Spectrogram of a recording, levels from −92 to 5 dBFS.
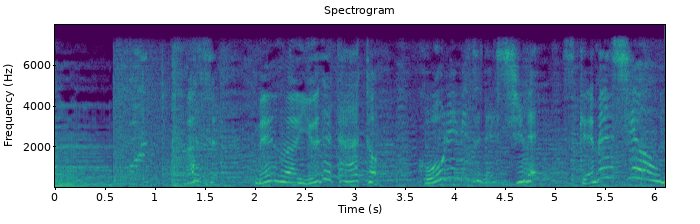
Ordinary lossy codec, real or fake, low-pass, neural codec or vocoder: none; fake; 7.2 kHz; vocoder, 22.05 kHz, 80 mel bands, Vocos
